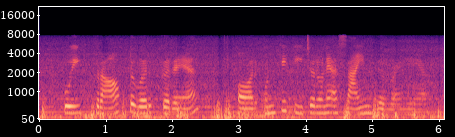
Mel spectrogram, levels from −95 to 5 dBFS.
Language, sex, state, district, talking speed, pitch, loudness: Hindi, female, Chhattisgarh, Raipur, 140 wpm, 240 Hz, -16 LUFS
